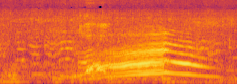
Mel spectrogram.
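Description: A person's long drawn-out cry, rising then falling in pitch, a ticklish reaction to fish nibbling at bare feet dipped in a pond. It starts about two-thirds of a second in and is loudest near the end.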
